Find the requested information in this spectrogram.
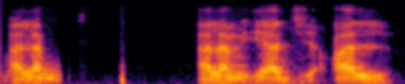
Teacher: ইয়া জিম জবর ইয়াজ, জিম কলকলা হবে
